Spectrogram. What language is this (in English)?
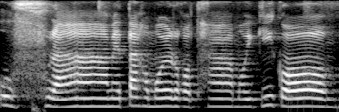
Assamese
